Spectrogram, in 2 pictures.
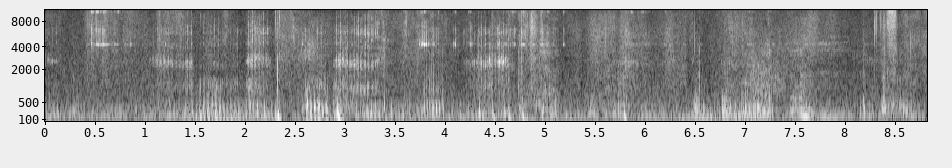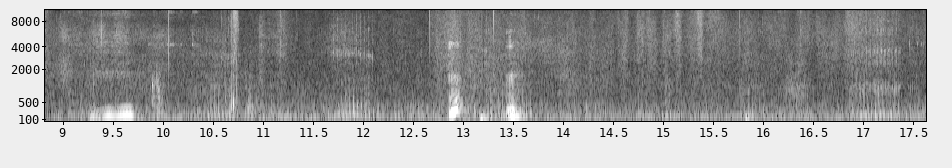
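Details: Long steady purr from a domestic cat, low rumbling with irregular louder breaths, brief sharp clicks or snuffles near ten and thirteen seconds.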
